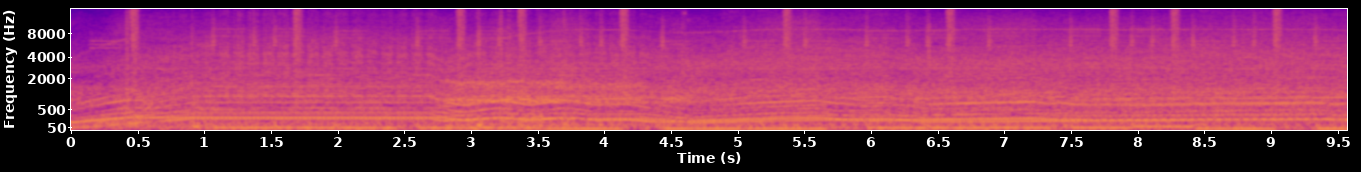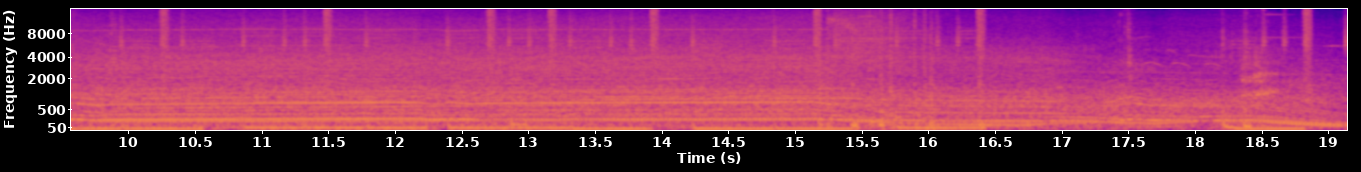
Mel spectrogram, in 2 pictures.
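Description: Cars in GTA 5 Online, a Jester Classic and a Jester RR, race a standing quarter mile on a drag strip, with engines rising in pitch through repeated gear shifts and tires squealing, loud and continuous.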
